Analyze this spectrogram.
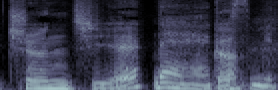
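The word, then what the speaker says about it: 春节: 목적어가 나오기 때문에 치따이 춘지에 춘절을 기다린다 이런 내용이 되는 거겠죠네 맞아요 어 그렇군요 춘절이 춘지 춘지에 한 번 더 춘지에 춘지에네 봉춘 자를 춘이라고 발음하죠 그러면 그 연휴 연휴는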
